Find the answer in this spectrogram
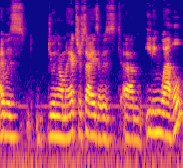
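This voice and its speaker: Through audible room echo, a woman speaks at a fairly low pitch with ordinary pitch variation. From US Midwest (Chicago and Indiana). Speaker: fitness coach and live-stream host. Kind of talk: casual live-stream interview. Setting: live at a holistic health clinic. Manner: loud.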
